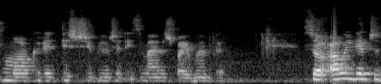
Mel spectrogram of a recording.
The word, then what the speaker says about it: Wempe: The pouch is from Wempe, and Wempe, or maybe Wempe, because it's Germanic kind of pronunciation.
